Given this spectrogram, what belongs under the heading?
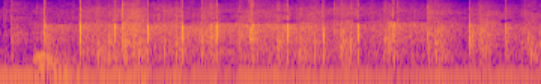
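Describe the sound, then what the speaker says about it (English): Audience applause at a city council candidates forum, a round of clapping with distinct individual claps standing out over a steady electrical hum. "Can we get a round of applause?"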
